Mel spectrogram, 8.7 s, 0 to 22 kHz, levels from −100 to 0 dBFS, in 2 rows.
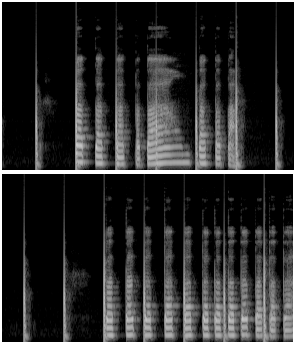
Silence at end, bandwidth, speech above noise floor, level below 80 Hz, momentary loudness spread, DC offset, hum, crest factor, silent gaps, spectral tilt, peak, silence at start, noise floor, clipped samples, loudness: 0 s; 19 kHz; 54 dB; -56 dBFS; 8 LU; under 0.1%; none; 32 dB; none; -6.5 dB/octave; 0 dBFS; 0.5 s; -84 dBFS; under 0.1%; -31 LUFS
